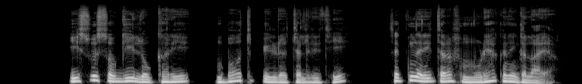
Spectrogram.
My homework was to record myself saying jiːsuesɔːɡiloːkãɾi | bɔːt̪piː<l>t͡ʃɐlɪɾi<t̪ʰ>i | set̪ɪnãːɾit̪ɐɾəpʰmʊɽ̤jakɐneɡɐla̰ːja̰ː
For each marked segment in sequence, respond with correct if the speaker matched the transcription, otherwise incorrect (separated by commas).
incorrect, correct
